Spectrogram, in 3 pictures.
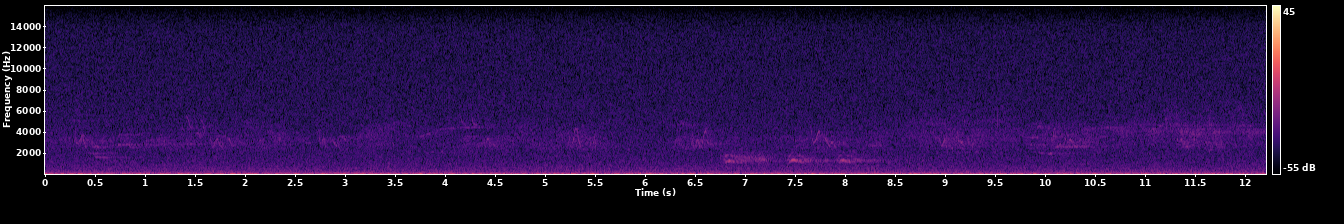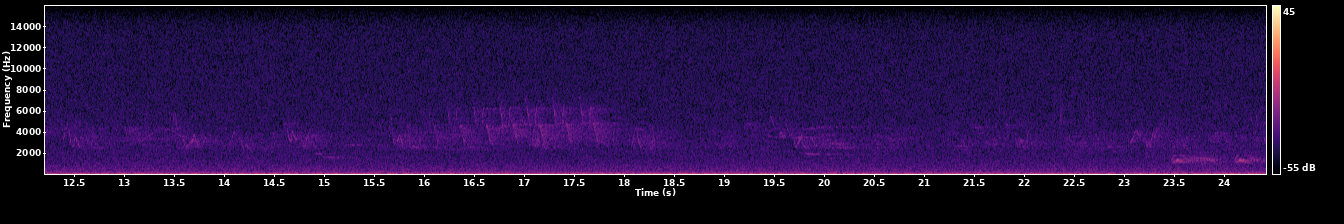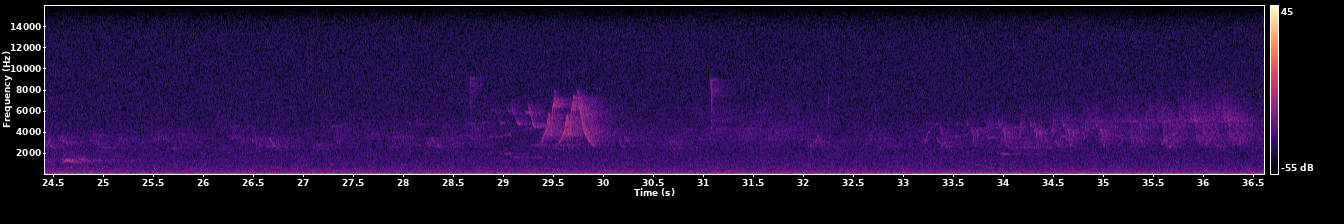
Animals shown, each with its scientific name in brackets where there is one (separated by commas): Chestnut-sided Warbler (Setophaga pensylvanica), American Crow (Corvus brachyrhynchos), Red-eyed Vireo (Vireo olivaceus), Wood Thrush (Hylocichla mustelina), Ovenbird (Seiurus aurocapilla), Eastern Wood-Pewee (Contopus virens), Eastern Chipmunk (Tamias striatus)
